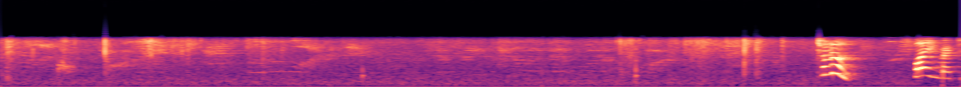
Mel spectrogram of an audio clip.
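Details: Toulouse, a pet cat, trying to shred a new roll of toilet paper indoors; two short, falling, harmonic meows come near the end after a stretch of soft rustling, with faint speech in the background.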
